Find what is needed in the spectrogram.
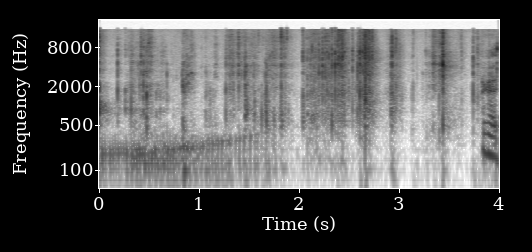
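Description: Plastic carrier sheet and painter's tape crinkling and crackling as they are peeled off a dried gold leaf skin, with sharp little crackles through the second half. A low vocal hum sounds over the first two seconds.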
